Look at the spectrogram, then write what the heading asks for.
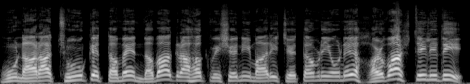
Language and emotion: Gujarati, angry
